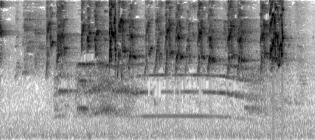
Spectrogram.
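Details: Lovebird ngetik ngekek call aimed at a rival: rapid raspy high chatter in pulsing groups, with a faint steady lower whistle-like tone running beneath part of it.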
